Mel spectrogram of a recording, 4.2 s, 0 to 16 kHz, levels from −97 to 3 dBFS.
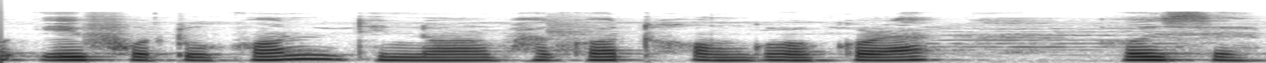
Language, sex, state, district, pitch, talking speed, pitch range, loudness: Assamese, female, Assam, Sonitpur, 185 Hz, 100 wpm, 175-195 Hz, -17 LUFS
